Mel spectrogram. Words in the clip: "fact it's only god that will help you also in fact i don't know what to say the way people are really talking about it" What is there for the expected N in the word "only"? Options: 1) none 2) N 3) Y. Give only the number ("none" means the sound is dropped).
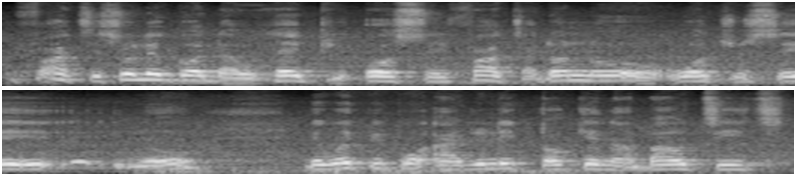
1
